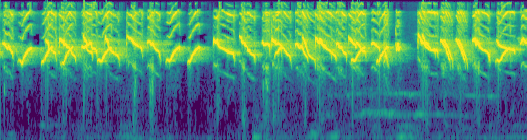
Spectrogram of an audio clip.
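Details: Oriental white-eye song used to stimulate lazy pleci: bright, very high, rapid chirping with sweeping zigzag notes in continuous bursts, faint low thumps beneath.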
